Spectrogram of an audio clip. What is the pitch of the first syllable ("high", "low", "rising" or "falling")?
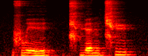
low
